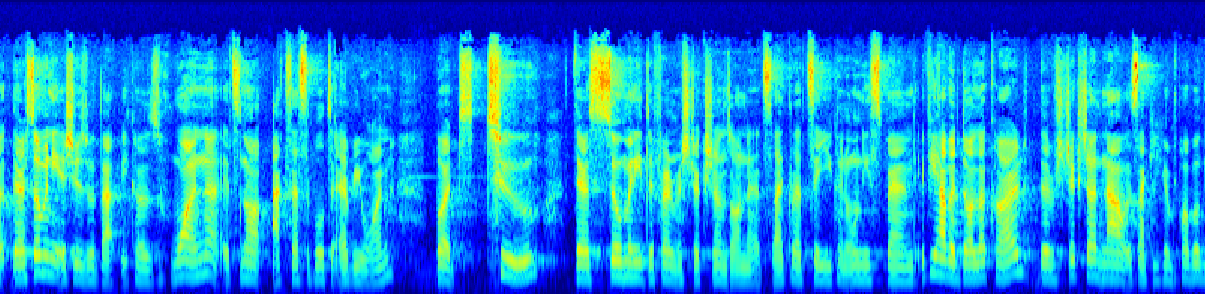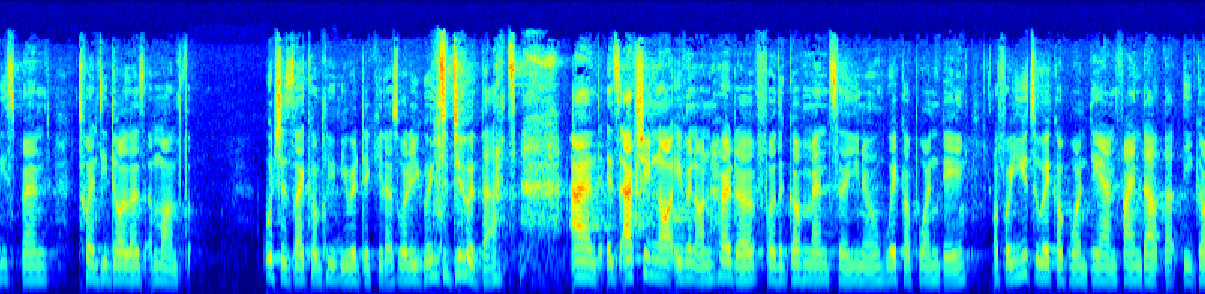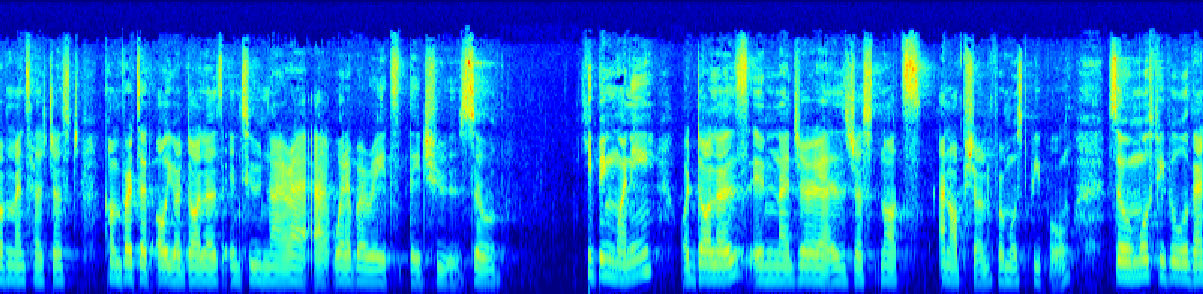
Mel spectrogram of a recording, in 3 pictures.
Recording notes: In this episode, recorded at the 2022 Oslo Freedom Forum.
